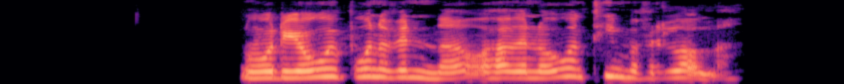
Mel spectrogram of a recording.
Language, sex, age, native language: Icelandic, female, 20-29, Icelandic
